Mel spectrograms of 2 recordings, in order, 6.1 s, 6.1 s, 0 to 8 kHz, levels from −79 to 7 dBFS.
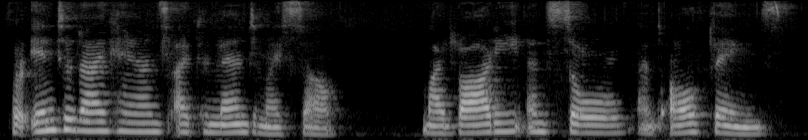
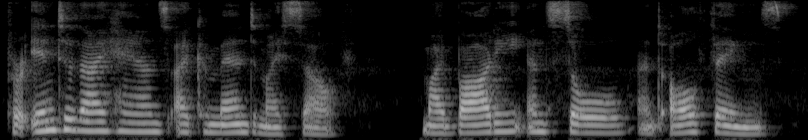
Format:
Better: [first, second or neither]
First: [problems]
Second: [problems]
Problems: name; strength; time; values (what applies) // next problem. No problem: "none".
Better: second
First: noise reduction (neural mask model Resemble Enhance denoiser)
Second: none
